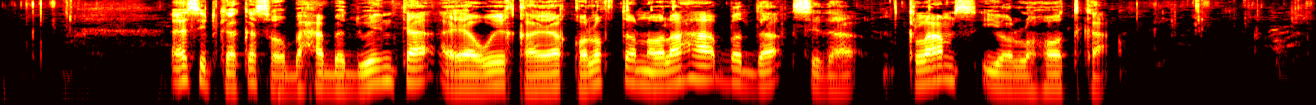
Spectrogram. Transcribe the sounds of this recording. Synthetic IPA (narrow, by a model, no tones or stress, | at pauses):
ʔɐsɪd̪kʰɐkʰɐsɔːbɑħɑbɐd̪wɛjnt̪ʰɐʔɐjaːwiːqɑːjaːqɔlɔft̪ʰɐnɔːlɐɦɐbɐd̪ɐsɪðɐklamsijɔlɔɦɔːt̪kʰɐ̰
